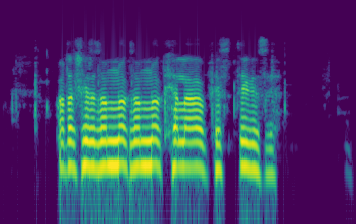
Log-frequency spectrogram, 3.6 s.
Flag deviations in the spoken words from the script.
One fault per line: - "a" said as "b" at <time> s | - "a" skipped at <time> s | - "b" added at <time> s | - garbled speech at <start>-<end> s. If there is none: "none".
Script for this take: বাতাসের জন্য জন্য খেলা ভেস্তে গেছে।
none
